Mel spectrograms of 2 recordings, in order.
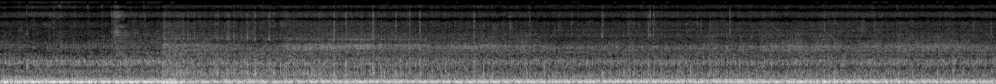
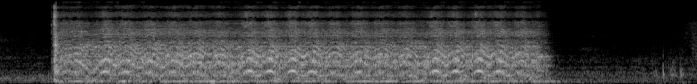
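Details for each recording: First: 1969 Dodge Charger 500 barn find V8, first running after 27 years dormant, fuel system still needing work: deep, steady burble after a brief rev, even rhythm, no knocks or misses; normal idle. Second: 1969 Dodge Charger 500 barn find, dormant 27 years, new plug wires and thermostat, gravity fuel feed: starter churns steadily about five seconds with even rhythm but never catches; cranking, no start.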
